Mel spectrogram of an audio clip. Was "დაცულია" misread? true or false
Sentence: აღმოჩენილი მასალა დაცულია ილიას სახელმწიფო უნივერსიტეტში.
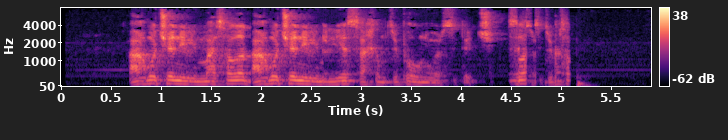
true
